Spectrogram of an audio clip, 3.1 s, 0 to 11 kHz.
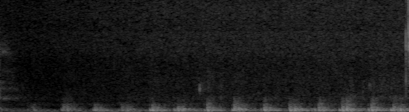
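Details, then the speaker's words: Riding mower deck spindle, belts removed, shaft rocked by hand 9-to-3: light dull clunk repeating about twice a second; slight play in this spindle bearing, judged not that bad, other two spindles fine. "Hopefully you can hear that. It's just dumping just a little bit. So this one right here is not that bad."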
